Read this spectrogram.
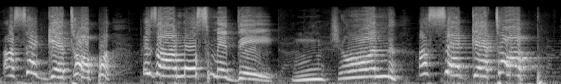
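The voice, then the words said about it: Screaming, shouting loudly. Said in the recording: “you're screaming in my ears ... Why you got to shout for the neighbors here?”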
